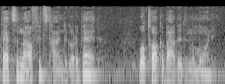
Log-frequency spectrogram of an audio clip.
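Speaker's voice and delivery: soft, calm settling-down tone; hushed, gentle parent voice; soothing bedtime voice. Retold or imitated. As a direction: quietly put a child to bed. Voicing therapist's soothing advice.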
